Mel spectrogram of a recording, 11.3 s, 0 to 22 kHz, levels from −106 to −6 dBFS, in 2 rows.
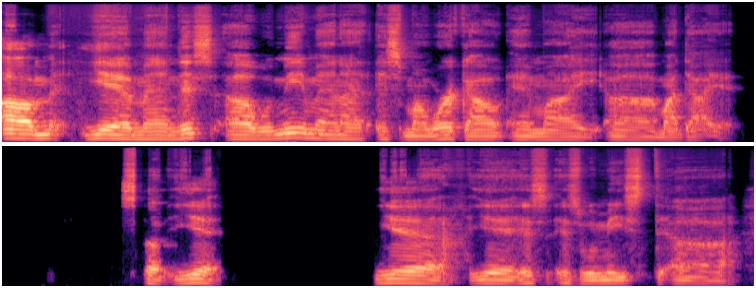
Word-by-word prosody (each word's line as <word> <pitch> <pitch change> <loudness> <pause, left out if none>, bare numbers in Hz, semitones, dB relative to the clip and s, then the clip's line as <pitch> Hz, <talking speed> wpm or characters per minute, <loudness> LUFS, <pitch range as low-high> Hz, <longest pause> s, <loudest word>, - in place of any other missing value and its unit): Um, 120 -2 +10 0.2
yeah, 115 0 +6
man. 105 0 -2
This, 130 +3 +3
uh, 110 -1 +3
with 105 +1 -3
me, 135 +3 +3
man, 115 -3 -3
I 105 -1 -4
it's 105 -3 0
my 95 0 -3
workout 90 -2 -1
and 90 0 -6
my, 85 -3 -5
uh, 85 -2 -6
my - - -2
diet. - - -10 1.0
So - - +1
yeah. 110 +4 0 1.2
Yeah. 110 -2 +1
Yeah. 95 +2 -1
It's 100 +2 -2
it's 100 -2 -6
with 95 -1 -2
me, 95 0 -1
st 90 - -1
uh 85 -4 -9
105 Hz, 145 wpm, -24 LUFS, 90-110 Hz, 1.2 s, Um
